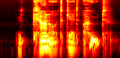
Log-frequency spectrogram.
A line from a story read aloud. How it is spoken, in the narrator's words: muttered Gimli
